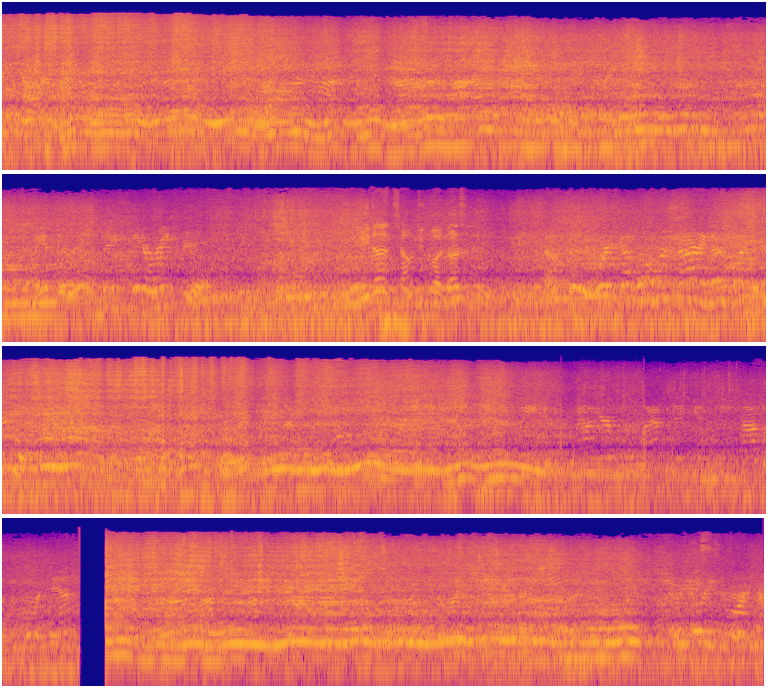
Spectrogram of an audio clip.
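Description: Dirt-track race car engines running around the oval, their pitch rising and falling as the cars accelerate and lift through the turns. The sound cuts out for a split second about three-quarters of the way through, then resumes.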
